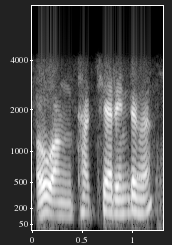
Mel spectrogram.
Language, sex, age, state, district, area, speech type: Bodo, male, 18-30, Assam, Udalguri, rural, conversation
